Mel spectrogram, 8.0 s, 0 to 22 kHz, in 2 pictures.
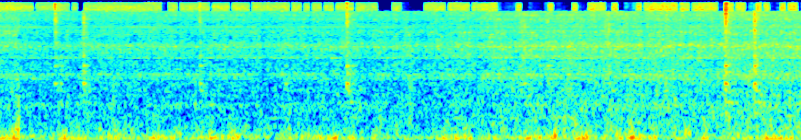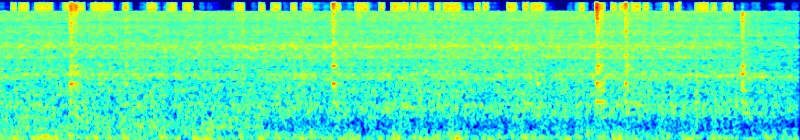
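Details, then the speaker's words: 1975 Corvette V8 at idle, heard through a wooden stick placed between the fan belts against the timing marker; fast light ticking steady with engine speed that worsens as it warms. Owner suspects a stretched timing chain, unconfirmed until the cover comes off: engine ticking. "see I can hear it ticking Through the Wood I'm gonna carefully bring this out anyway it gets worse as it warms up so we're gonna have to probably end up pulling that timing chains up here"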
